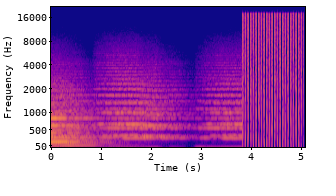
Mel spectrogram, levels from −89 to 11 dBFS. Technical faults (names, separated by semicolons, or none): compressed stream played as audio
